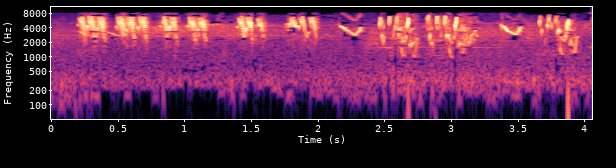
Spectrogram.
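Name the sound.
tree swallow calls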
